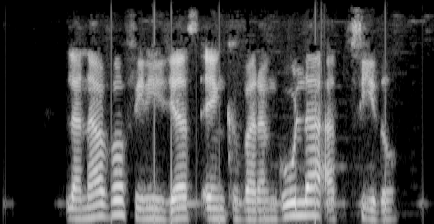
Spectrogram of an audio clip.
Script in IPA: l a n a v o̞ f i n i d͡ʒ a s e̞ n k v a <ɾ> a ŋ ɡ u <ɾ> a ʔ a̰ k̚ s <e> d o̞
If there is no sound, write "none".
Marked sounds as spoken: ɾ, l, i

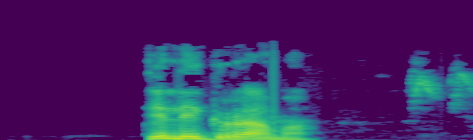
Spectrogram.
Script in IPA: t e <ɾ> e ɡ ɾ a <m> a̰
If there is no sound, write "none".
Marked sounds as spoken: l, m

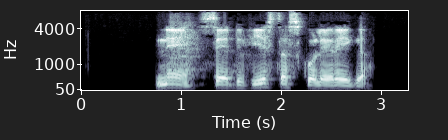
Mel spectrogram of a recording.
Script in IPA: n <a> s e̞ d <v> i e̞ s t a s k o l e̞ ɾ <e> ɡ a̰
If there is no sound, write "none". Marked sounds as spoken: e, v, e

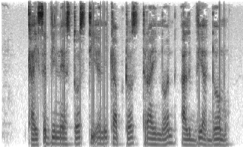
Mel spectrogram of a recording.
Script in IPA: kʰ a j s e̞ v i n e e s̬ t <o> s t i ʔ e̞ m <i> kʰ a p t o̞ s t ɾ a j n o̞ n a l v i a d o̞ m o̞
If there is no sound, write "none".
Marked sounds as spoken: o, i

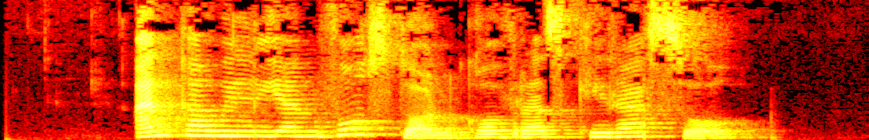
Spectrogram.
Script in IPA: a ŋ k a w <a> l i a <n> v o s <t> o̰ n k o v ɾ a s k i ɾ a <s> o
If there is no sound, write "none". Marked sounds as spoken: i, n, t, s

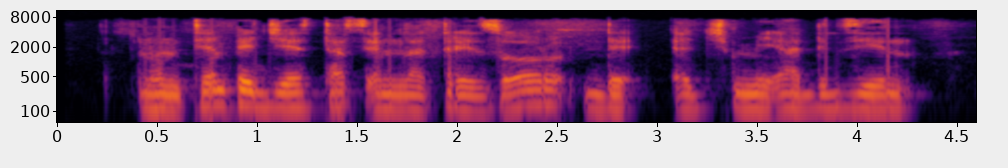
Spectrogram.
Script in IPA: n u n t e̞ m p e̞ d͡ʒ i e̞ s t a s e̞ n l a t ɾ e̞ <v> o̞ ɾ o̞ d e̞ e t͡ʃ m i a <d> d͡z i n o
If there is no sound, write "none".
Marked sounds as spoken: z, d

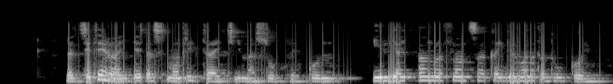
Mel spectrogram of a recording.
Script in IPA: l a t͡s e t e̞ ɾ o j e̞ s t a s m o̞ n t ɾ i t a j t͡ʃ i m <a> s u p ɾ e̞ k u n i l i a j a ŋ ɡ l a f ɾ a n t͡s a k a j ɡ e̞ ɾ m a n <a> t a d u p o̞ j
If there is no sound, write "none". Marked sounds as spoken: a, a

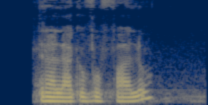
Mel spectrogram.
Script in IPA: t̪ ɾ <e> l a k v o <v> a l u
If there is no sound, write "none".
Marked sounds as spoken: a, f

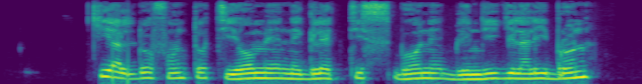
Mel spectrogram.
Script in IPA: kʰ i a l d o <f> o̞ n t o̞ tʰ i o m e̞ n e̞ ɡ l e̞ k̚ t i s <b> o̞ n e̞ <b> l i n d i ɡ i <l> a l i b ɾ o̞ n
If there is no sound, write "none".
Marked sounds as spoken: f, b, b, l

